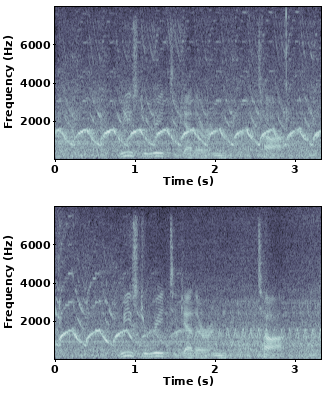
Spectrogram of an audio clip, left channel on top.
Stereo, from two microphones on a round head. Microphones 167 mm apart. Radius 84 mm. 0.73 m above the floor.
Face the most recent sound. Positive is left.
turn(degrees=-10)  # may be behind; listen again after turning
